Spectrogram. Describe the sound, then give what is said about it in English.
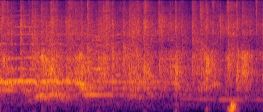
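A group claps steadily for a female student who answered about polynomial equations, the dense patter of many hands filling the whole stretch at a fairly even loudness with no voices on top. “Come, can we clap our hands together for her?”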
